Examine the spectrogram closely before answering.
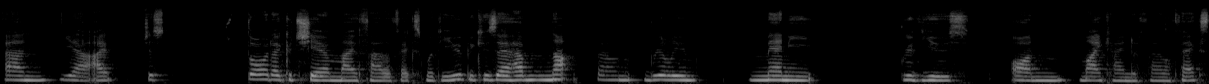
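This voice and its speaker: At a very slow pace with long, frequent pauses, a woman speaks at a medium pitch in a monotone, flat intonation, her tone dark and mellow and somewhat breathy. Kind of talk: casual talk to camera. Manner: casual, hesitant.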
